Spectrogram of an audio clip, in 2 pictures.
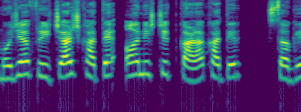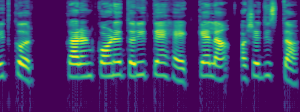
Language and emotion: Goan Konkani, neutral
